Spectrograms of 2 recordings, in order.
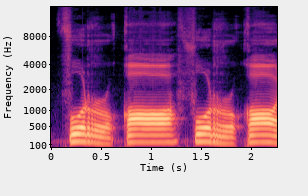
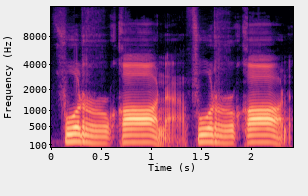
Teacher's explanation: huruf r-nya ini dibaca tebal furqo furqo nah dibaca tebal seperti itu baca tebal itu ketika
